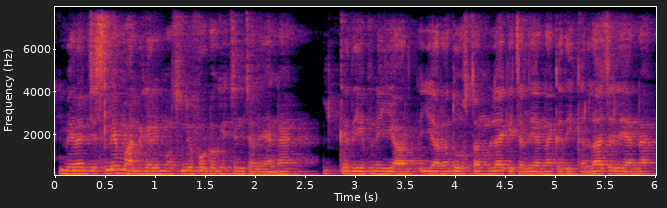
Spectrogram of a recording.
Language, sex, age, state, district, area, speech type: Punjabi, male, 18-30, Punjab, Hoshiarpur, rural, spontaneous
